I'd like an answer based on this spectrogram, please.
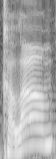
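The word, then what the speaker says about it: Qalam: you see it and so his last name is spelled q-a-l-a-m so his name is John colom and uh I want you to meet this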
